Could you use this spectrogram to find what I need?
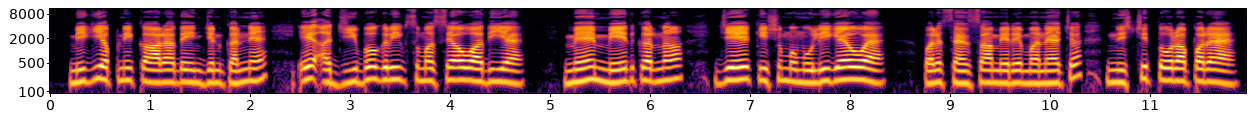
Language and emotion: Dogri, fearful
